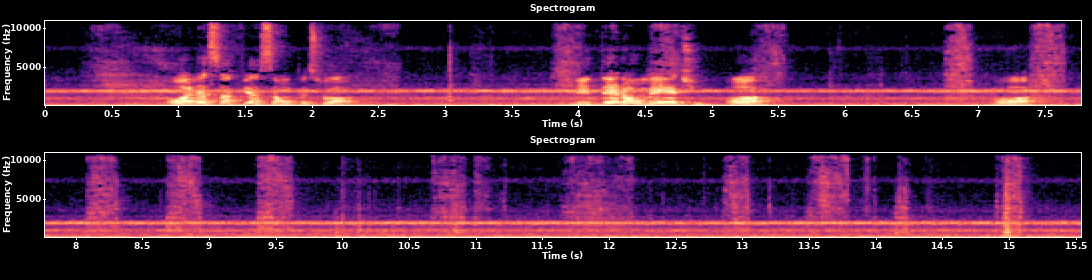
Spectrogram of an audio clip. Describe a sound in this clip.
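A knife blade slices through paper with soft rasps.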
